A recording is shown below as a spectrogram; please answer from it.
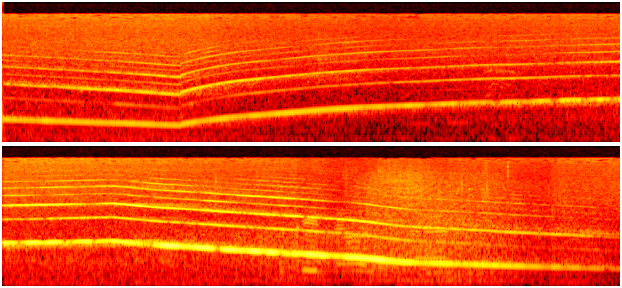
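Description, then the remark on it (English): A loud emergency vehicle siren wails continuously, its pitch dipping then sweeping up and slowly falling in a long rising-and-falling tone, with faint road noise underneath and no talking. “I want to hear a siren so I can scare my dad right now.”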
